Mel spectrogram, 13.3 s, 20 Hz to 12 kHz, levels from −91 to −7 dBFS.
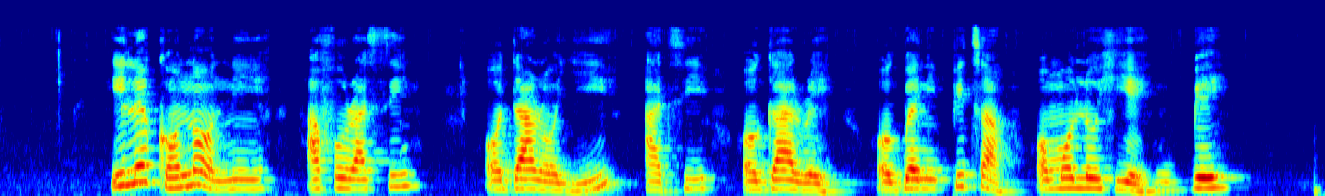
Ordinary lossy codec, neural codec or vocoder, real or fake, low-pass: none; none; real; 7.2 kHz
